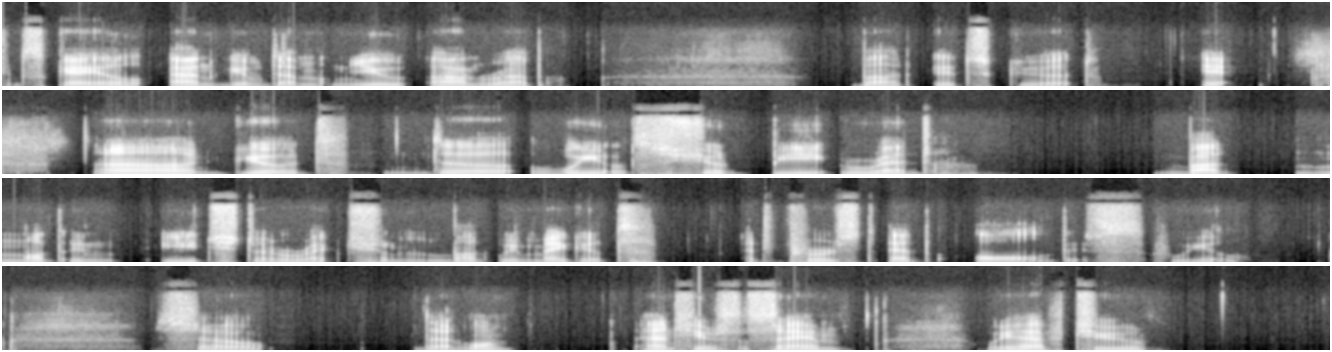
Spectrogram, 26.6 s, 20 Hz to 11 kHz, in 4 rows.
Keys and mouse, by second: 0.6 Tab, 1.5 u, 3.5 Tab, 8.9-11.8 right drag, 16.0 Tab, 18.9-20.8 drag, 22.5 Tab.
